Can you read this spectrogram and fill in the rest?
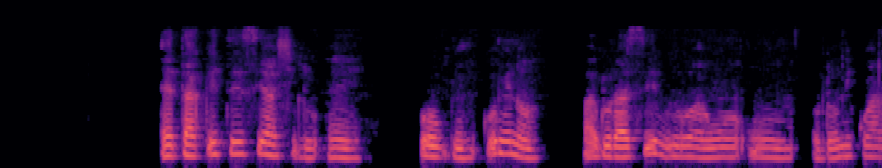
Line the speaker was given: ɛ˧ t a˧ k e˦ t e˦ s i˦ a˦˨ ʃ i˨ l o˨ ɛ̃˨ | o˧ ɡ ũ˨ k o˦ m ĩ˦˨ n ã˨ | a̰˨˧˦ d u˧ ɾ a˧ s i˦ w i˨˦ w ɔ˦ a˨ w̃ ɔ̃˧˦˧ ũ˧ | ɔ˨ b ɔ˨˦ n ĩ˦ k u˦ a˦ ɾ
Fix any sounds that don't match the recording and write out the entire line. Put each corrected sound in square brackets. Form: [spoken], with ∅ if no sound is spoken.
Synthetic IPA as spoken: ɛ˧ t a˧ k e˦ t e˦ s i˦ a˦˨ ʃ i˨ l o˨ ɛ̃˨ | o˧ ɡ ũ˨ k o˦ m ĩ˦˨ n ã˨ | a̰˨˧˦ d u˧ ɾ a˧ s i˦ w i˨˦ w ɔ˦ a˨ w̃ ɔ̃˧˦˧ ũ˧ | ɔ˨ [d] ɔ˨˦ n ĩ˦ k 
